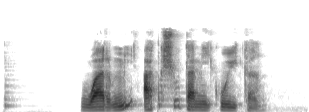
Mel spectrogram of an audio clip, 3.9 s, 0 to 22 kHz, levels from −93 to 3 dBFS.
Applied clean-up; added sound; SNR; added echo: neural mask model DeepFilterNet 3.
